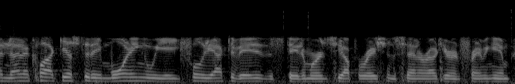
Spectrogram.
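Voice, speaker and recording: A man's voice: mid-range voice, sharp tone, slight background noise, rough recording. A man briefing as an emergency management official in a live news interview, hesitating often as he goes.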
